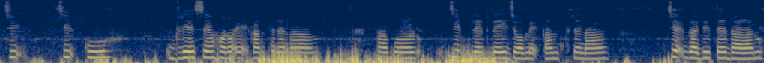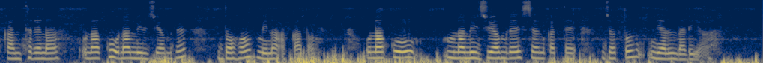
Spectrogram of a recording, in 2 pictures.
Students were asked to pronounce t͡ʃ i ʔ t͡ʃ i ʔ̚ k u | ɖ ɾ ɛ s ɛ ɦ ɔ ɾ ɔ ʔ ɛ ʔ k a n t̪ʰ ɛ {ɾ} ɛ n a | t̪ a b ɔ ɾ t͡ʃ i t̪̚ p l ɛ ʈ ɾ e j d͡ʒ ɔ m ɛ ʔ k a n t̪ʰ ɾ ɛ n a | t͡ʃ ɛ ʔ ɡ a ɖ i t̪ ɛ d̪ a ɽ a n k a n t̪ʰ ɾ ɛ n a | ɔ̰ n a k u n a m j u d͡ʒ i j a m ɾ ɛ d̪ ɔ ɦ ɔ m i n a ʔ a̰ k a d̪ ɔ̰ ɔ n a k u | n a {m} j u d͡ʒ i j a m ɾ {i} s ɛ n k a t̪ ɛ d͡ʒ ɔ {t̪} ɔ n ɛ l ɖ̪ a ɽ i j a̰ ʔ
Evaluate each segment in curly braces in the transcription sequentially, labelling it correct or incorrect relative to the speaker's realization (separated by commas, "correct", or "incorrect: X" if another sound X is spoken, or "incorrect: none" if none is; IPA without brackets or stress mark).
correct, correct, incorrect: ɛ, correct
